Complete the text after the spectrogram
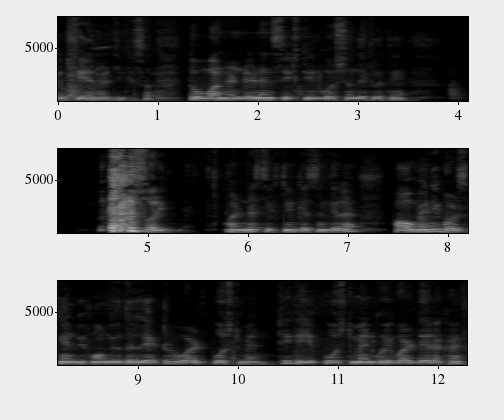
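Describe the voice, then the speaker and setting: A man's voice: on the high side, mellow, muffled recording. A man teaching maths, working through exam questions step by step and speaking directly to his students. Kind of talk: exam paper solution lesson.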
